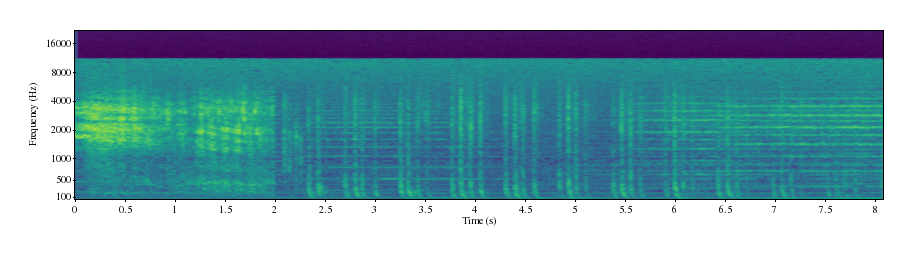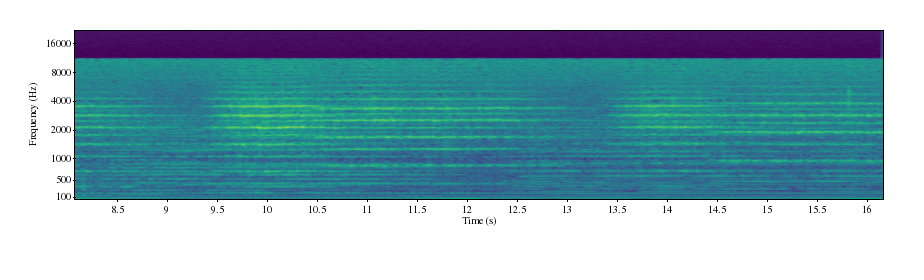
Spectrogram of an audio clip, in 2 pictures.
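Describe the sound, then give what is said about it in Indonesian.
A black horse whinnies loudly, then its hooves beat out a fast galloping run of thuds that thin out and fade, over a steady sustained musical drone. “Kuda hitam itu dengan patu berbalik, lalu berlari dengan kencang.”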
